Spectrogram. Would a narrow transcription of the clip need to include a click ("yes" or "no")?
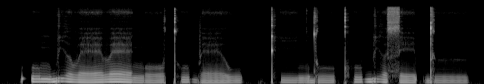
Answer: no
